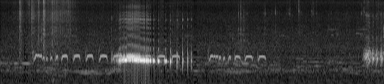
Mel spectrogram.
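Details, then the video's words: Kerot call of a local zebra dove, used to raise breeding drive and emotion in quiet doves: a row of short even coos, then a louder burst of rapid clipped notes, followed by more soft rolling coos. "SUARA KEROT Perkutut lokal Masteran Ampuh Untuk Menaikan Birahi dan Emosi"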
